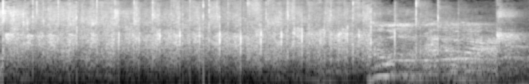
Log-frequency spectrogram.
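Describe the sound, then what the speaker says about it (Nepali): A Nepali church congregation gives a burst of sustained, crowded applause with sharp individual claps. Near the end, a voice rises through the fading clapping. "कमसेकम ताली बजाइदिनुहोस्"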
